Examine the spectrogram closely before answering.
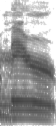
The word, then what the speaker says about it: Undermere: Undermere rhymes with underwear, so I say Undermere.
